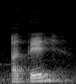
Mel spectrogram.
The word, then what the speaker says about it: Отель: Отель Славянский базар. Отель Славянский базар. So, Well, Adele. Yes. Отель. The last one is, in this case, L is soft, like L. Отель.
